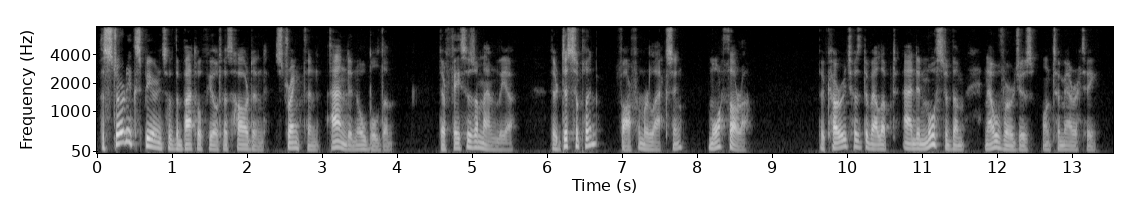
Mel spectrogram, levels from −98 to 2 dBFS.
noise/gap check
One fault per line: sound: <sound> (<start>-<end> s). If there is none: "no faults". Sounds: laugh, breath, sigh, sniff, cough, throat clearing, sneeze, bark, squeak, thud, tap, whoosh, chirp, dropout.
no faults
